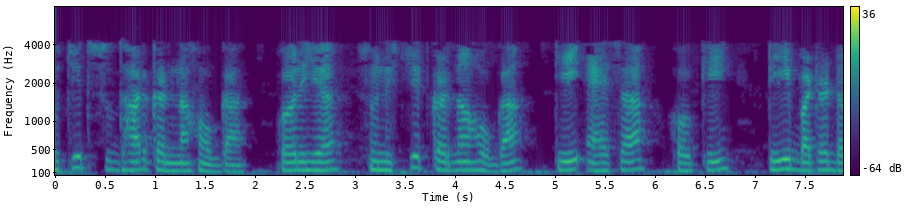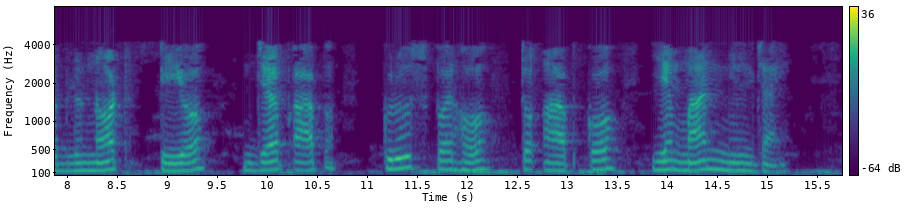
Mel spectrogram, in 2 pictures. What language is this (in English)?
Hindi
